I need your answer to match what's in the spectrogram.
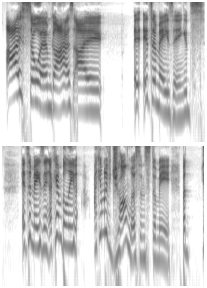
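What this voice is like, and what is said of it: Speaker's own accent. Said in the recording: “with my accent”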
